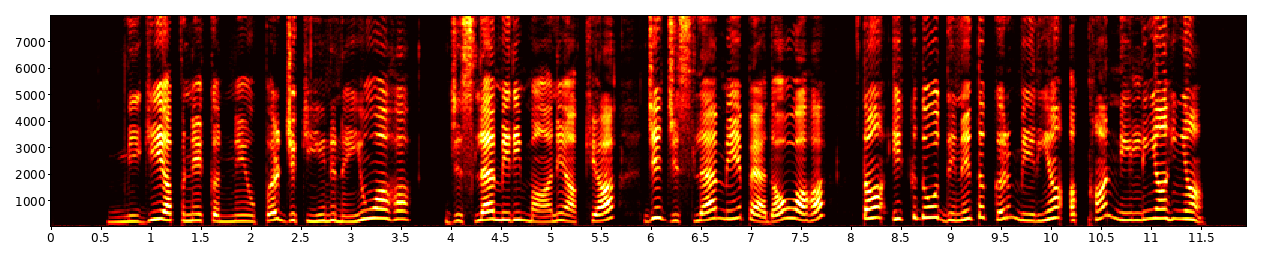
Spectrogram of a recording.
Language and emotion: Dogri, surprised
